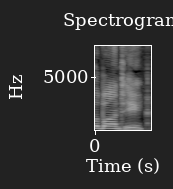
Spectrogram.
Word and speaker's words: Labonte: That's Phil Labonte, pronounced Phil Labonte. It's even pronounced perfectly here.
